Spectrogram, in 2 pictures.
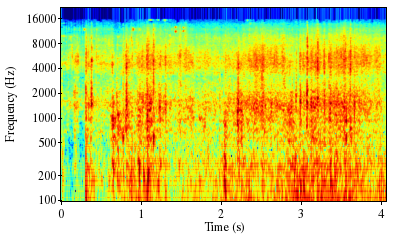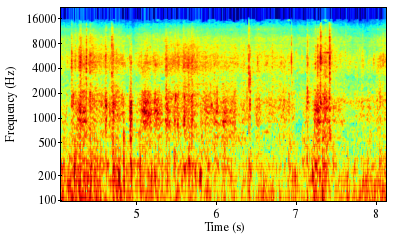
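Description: Mountain bike rolling down a dirt trail covered in leaf litter: a steady noise of tyres over leaves and soil, with wind rumbling on the camera microphone. A couple of sharp knocks come as the bike goes over roots or rocks, once just after the start and once near the end.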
